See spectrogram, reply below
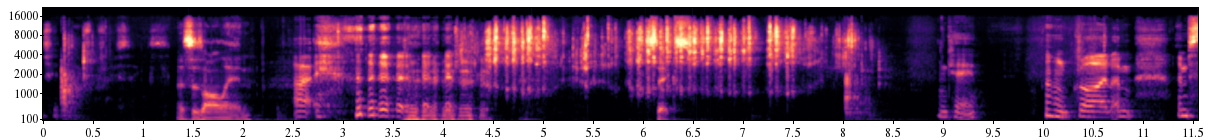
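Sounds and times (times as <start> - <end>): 
speech: 0.0 - 0.6, 1.3 - 4.6, 6.1 - 6.5, 9.0 - 11.5
four dice clattering and tumbling across a hard surface: 4.1 - 8.5.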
